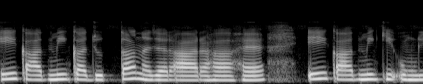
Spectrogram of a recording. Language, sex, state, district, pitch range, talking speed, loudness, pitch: Hindi, female, Jharkhand, Deoghar, 205-235 Hz, 170 wpm, -12 LUFS, 220 Hz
